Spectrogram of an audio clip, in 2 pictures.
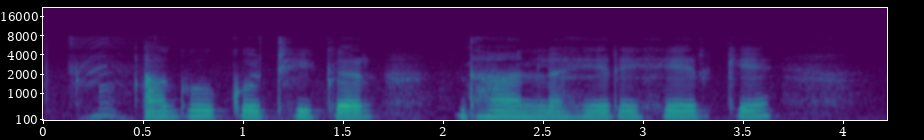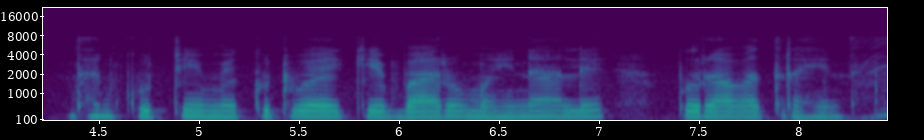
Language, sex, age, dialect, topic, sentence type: Chhattisgarhi, female, 25-30, Northern/Bhandar, agriculture, statement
